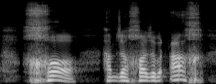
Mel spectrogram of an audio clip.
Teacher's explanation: হলকের শেষ থেকে উচ্চারণ করব আমরা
